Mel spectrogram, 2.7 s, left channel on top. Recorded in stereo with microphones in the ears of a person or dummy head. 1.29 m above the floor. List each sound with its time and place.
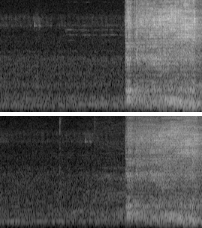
1.7 s tearing paper: 25° left (ahead or behind), 1.8 m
